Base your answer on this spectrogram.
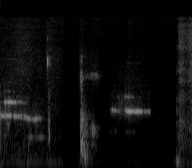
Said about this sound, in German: Ist das deine Katze im Hintergrund? So. Ja, ja, ich krieg, kann ihn leider nicht rauslassen, weil der kommt dann wieder rein.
